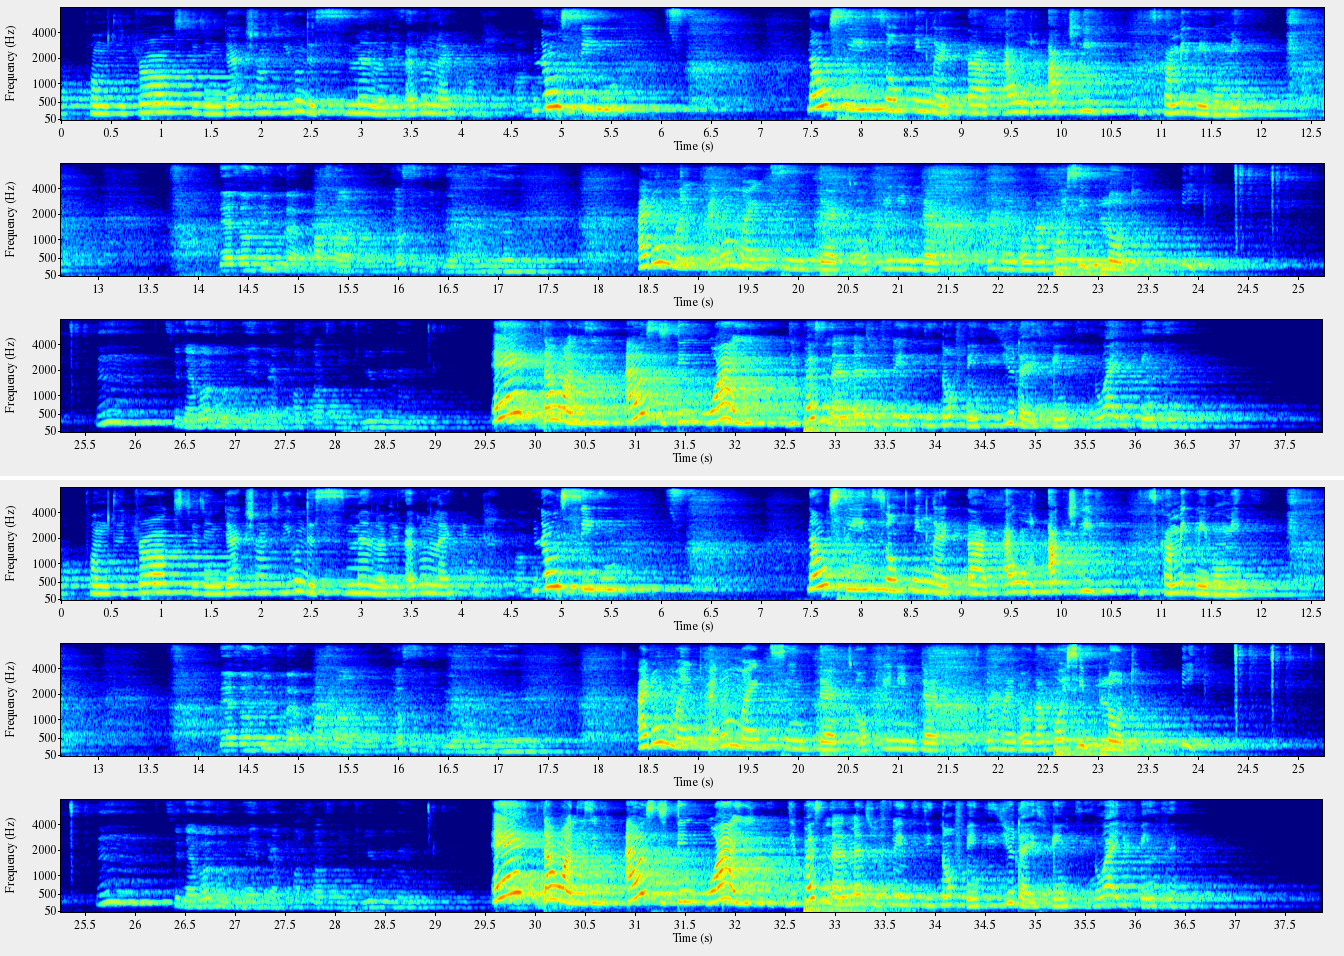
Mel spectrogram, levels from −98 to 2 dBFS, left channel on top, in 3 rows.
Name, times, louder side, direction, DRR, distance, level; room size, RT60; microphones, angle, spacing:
voice 1, 0.3-3.9 4.7-5.6 7.5-10.4 11.0-11.8 18.4-21.4 21.9-23.3 23.8-24.0 29.6-36.2, right 2 dB, 35° right, 4 dB, 2.0 m, -31 dB
voice 2, 3.7-4.2 4.5-4.7 5.0-5.6 6.1-6.2 7.6-7.7 12.3-12.5 13.7-17.4 18.6-18.9 25.6-26.1 26.4-28.8 29.6-29.7 30.0-30.2 34.6-34.7 36.0-36.4, equal, 25° left, -2 dB, 4.3 m, -47 dB
sound 1, 5.0-7.4 7.7-8.9 9.2-11.3 11.6-12.0 12.3-13.5 13.7-23.4, equal, 5° left, 4.4 m, -52 dB
26.0 x 24.0 x 8.8 m, 2.5 s
head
